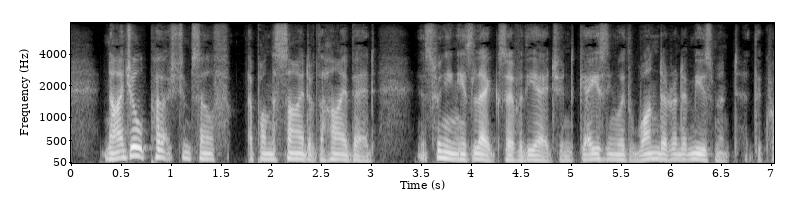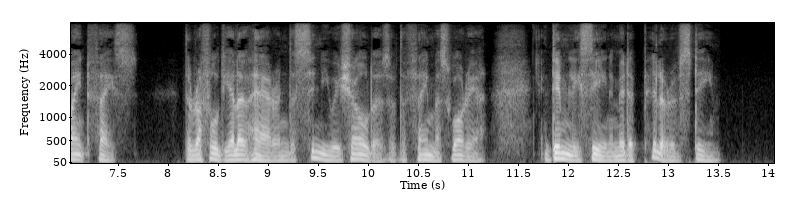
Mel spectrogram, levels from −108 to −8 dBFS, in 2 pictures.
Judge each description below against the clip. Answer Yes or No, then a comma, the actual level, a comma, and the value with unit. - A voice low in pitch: Yes, low, 105 Hz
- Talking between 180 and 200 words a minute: Yes, average, 190 wpm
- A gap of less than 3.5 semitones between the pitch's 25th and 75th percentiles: No, average, 3.8 semitones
